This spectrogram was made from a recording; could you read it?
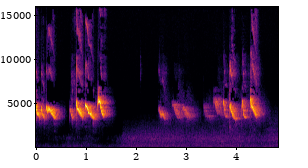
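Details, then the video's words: Morning warm-up song of a kept Malaysian oriental white-eye, 1 August 2023: two quick clusters of piercing high chirps, a quieter gap with background noise, then softer, sparser twitters building again. "Malaysian Mata Puteh Buka Sing Poseidon 1st warm up for the day"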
